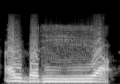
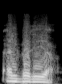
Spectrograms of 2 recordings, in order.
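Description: First: البديع slowly, with a very long ee; drawn-out madd. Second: البديع said briskly, ee kept short; quick reading. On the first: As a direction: hold the ee of البديع steady. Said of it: "مد بالياء". (مدّ الياء طويلًا في البديع) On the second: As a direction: read البديع quickly without stretching it. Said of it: "أنا أنطق الكلمات بسرعة". (نطق البديع بسرعة دون مدّ) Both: Shown as a demonstration.

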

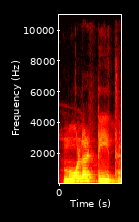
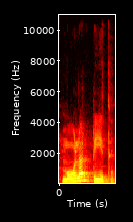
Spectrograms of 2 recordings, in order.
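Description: The two takes are said the same way.

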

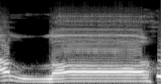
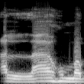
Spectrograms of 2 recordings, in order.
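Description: First: আল্লাহুম্মা with a thick, dark "law", slowly chanted; heavy L. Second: আল্লাহুম্মা with a light, thin "laa", spoken quickly; common light L. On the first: Teacher showing how we should pronounce it, heavy "law" in আল্লাহুম্মা. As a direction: draw out আল্লাহুম্মা with a heavy L and held m. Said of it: "আমরা ল বলে উচ্চারণ করব". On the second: Teacher quoting what many people say, light "laa" in আল্লাহুম্মা. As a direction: say আল্লাহুম্মা conversationally with a plain light L. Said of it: "আমরা অনেকে এই যে". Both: Shown as a demonstration.

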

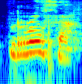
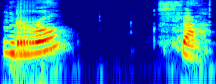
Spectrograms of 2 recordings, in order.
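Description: First: Said in the usual way. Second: "rosa" broken up, a loud rolled ro... then sa; syllable by syllable. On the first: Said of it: "lo lees de una sola vez". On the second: Shown as a demonstration. Teacher modelling reading for a pupil, syllable by syllable. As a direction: sound out "rosa" with a long gap between syllables. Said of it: "puedes leer en sílaba".

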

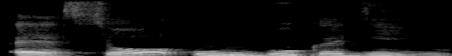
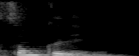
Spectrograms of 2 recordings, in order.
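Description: First: «Е со у букадіню» said slowly, every syllable spelled out; slow down and give each part of «Е со у букадіню»; full careful form. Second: «сом кадінь» run together the way it is heard; casual clipped «сом кадінь»; quick spoken form. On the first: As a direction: written form «Е со у букадіню», spoken slowly and clearly. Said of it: "А пишеться воно отак". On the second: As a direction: blur the words into «сом кадінь». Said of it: "ви можете чути одне". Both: Shown as a demonstration.

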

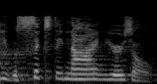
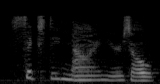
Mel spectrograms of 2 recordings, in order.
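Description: First: Said in the usual way. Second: Put-on "Sixty-nine years old" said slowly and softly, letting it sink in; slow, hushed repeat. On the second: Shown as a demonstration.

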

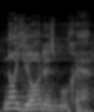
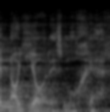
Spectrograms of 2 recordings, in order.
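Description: First: Soft, tender, fading quietly; gentle words. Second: Low, soft disbelieving repeat; incredulous echo. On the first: Jesus to the grieving widow, soft and tender. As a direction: comfort her softly. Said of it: "Le dice". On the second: Preacher questioning the words to the widow, quietly incredulous. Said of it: "¿Cómo que". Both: Retold or imitated.

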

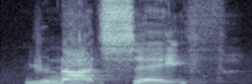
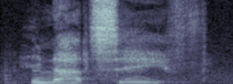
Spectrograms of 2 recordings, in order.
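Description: First: Each word of You're not safe. slowed and pushed out loud; slow, forceful you're not safe. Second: Said in the usual way. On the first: Real, not acted. Warning the college crowd, You're not safe. slow and loud. Final hammered repeat of warning.

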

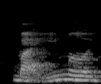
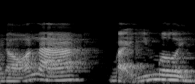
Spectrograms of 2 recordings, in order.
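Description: First: Said in the usual way. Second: "bảy mươi" stretched long with a falling end; drawn-out answer. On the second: Shown as a demonstration. Teacher confirming the answer to her class, slow and stretched. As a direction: lean on "mươi" and hold it. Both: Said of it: "Cô đọc".

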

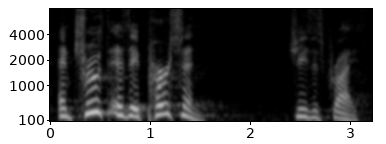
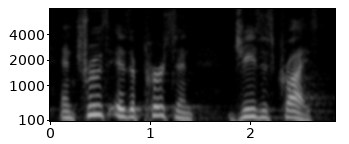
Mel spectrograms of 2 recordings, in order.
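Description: The two takes are said the same way.

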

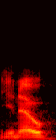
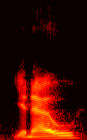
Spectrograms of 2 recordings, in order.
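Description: First: Said in the usual way. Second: Put-on Cockney with a lifted ending; louder mock Cockney; Cockney accent. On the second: Shown as a demonstration. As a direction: do a jokey London Cockney. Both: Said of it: "I'm better at Cockney accent".

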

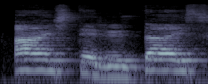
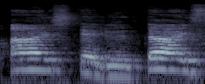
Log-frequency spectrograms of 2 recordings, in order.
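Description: The two takes are said the same way.

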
